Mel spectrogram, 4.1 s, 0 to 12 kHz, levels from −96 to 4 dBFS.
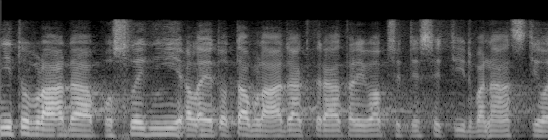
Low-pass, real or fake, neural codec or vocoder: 7.2 kHz; fake; codec, 16 kHz, 0.9 kbps, LongCat-Audio-Codec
